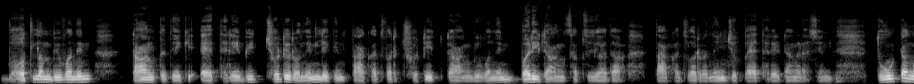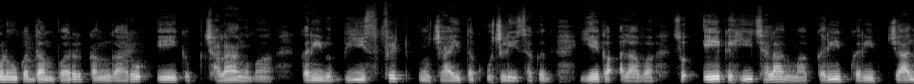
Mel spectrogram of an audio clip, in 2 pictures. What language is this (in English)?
Garhwali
